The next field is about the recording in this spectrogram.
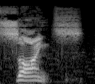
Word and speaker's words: Sainz: Carlos Sainz. – Is that how you pronounce his name? – Sainz. S-A-I-N-Z.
